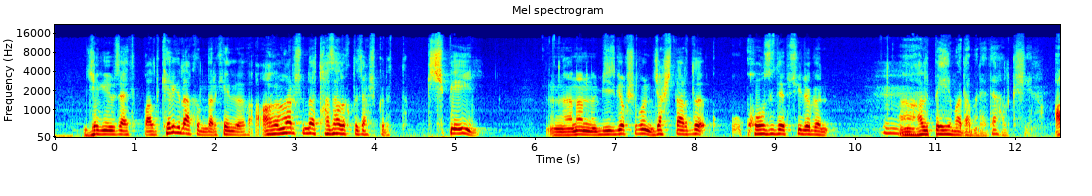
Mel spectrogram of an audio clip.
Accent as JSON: {"language": "Kyrgyz", "town": "Leilek", "region": "Batken Region", "country": "Kyrgyzstan", "said": "Ай сен деди Баткендин баласысың, Лейлектин баласысың деди. Мен Лейлектем."}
